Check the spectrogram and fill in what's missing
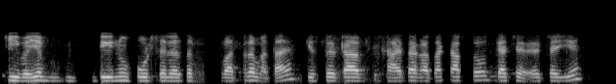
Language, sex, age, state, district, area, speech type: Hindi, male, 60+, Madhya Pradesh, Bhopal, urban, conversation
